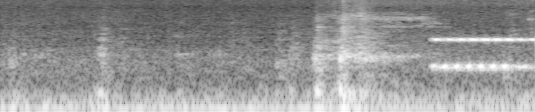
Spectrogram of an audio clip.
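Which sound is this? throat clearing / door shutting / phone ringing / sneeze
phone ringing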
